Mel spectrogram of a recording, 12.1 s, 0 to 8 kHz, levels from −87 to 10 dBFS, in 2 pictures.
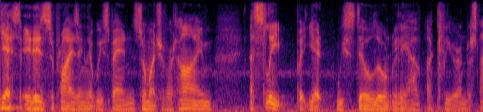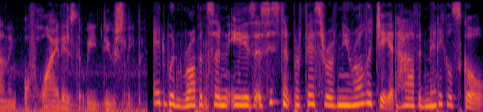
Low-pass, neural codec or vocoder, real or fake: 7.2 kHz; none; real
